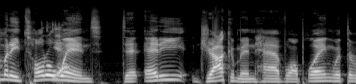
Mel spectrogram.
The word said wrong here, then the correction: Giacomin: Wait, are you sure about that pronunciation of his name? No, I think it's Giacomin.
